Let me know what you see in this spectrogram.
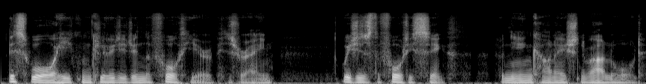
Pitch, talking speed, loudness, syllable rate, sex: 85 Hz, 205 wpm, -20 LUFS, 5.2 syllables/s, male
